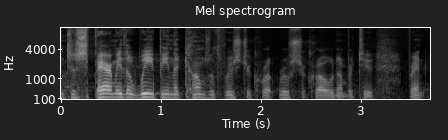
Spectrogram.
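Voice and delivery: usual speaking voice

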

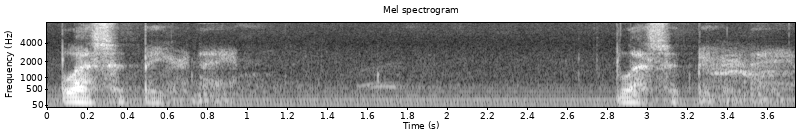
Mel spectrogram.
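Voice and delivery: breathy hushed whisper, barely voiced; whispered praise. Real, not acted. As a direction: whisper it like a prayer. Whispered worship refrain.

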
